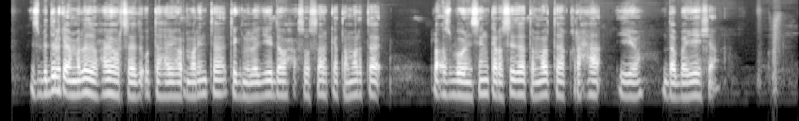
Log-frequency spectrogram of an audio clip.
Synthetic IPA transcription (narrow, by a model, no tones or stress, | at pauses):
ʔɪsbɛd̪ɛlkʰɐːmɐlɐðʊwɑħɑjhɔrt̪ʰɛːðɛʔʊt̪ʰɐɦɛjɦɔrmɐɾɪnt̪ʰɐt̪ʰɛknɔlɔːt͡ʃɪjɐd̪ɐwɑħsɔːsaːrkʰɐt̪ʰɐmɐrt̪ʰɐ | lɐʕʊs̬bɔːnsɐŋkʰɐɾɔsɪðɐt̪ʰɐmɐrt̪ʰɐqɑɾʔɑħɑ | ijɞ | d̪ɐbɐjɛːʃɐ̰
